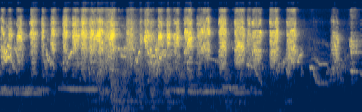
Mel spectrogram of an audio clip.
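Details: Several budgerigars twitter and chirp in quick pulsing bursts, ending with a short downward-sliding whistle.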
